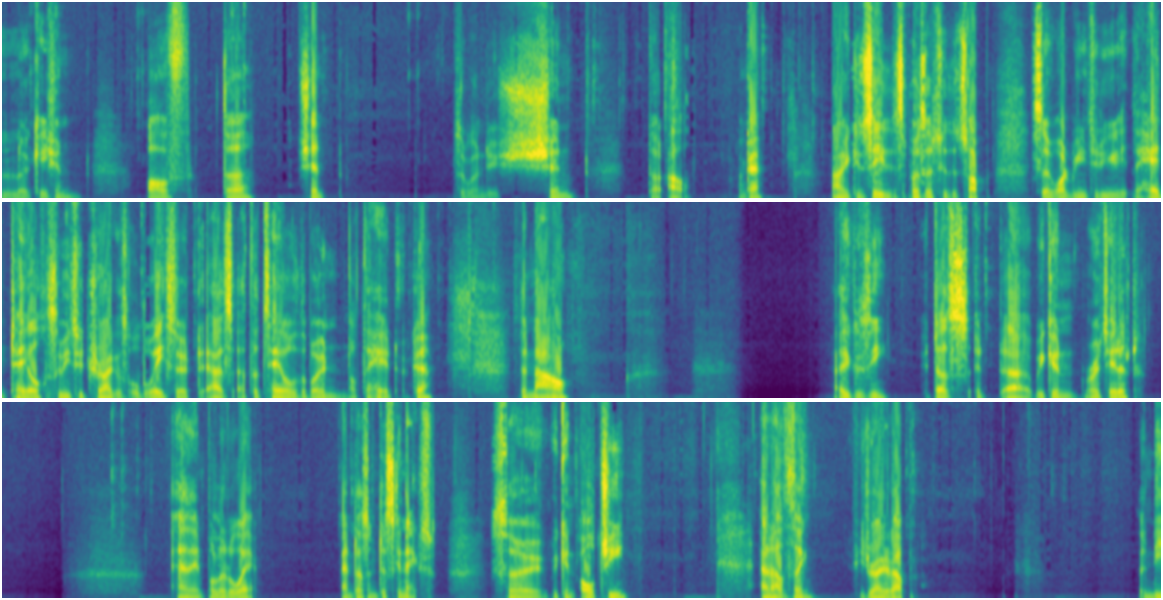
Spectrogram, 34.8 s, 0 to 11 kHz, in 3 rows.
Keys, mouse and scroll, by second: 1.2-2.7 drag, 2.7-3.1 scroll down 1, 3.1-4.0 scroll up 2, 4.0-7.2 drag, 7.2-7.6 scroll down 1, 7.6-8.2 shift+middle drag, 8.2-11.3 scroll up 3, 12.1 click, 13.1 scroll down 2, 13.2-15.7 middle drag, 15.7 scroll down 2, 15.8 middle drag, 16.0 scroll up 2, 16.3-16.9 middle drag, 16.9 right click, 17.6 KP_3, 18.2 g, 21.4-22.1 scroll down 1, 22.1 r, 24.4 g, 26.8-28.8 middle drag, 28.8 alt+g, 29.3-29.9 scroll up 1, 29.9 KP_3, 30.6 scroll up 3, 30.8 g, 32.3 scroll down 3, 32.4-33.6 middle drag, 33.6 KP_1.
